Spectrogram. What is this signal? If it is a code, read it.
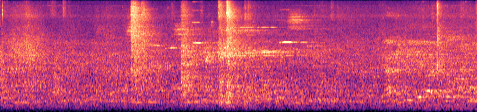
The noise of a subway station. There is no code.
